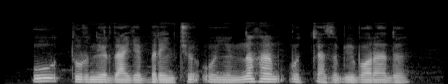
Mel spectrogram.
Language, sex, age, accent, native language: Uzbek, male, 18-24, Toshkent viloyati, Uzbek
